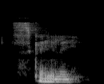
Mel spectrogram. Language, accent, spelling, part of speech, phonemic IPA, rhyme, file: English, Southern England, scaly, adjective / noun, /ˈskeɪli/, -eɪli, LL-Q1860 (eng)-scaly.wav
- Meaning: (adjective) 1. Covered or abounding with scales 2. Composed of scales lying over each other 3. Resembling scales, laminae, or layers 4. low, mean; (noun) The scaly yellowfish (Labeobarbus natalensis)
